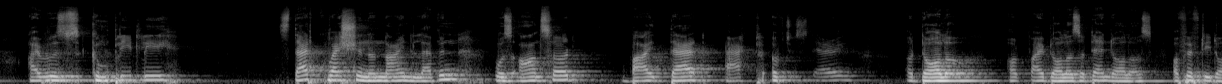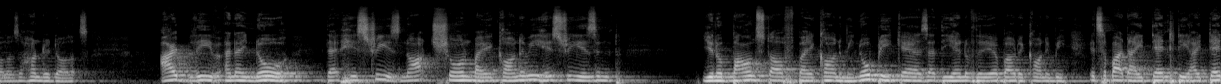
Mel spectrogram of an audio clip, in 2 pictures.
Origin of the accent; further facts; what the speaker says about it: Kolkata, West Bengal, India; West Bengal isn't, I'm from Calcutta.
